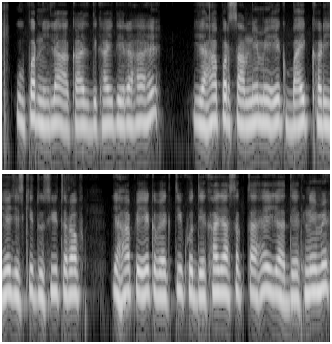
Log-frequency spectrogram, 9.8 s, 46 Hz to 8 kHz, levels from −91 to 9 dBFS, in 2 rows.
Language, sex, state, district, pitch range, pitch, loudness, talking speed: Hindi, male, Rajasthan, Nagaur, 185-215 Hz, 200 Hz, -15 LUFS, 170 wpm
